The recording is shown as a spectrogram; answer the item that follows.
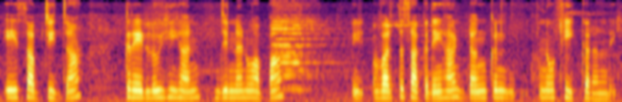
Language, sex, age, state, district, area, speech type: Punjabi, female, 18-30, Punjab, Fazilka, rural, spontaneous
